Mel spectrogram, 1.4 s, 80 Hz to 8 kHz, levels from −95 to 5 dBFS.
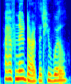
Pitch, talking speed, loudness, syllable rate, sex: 230 Hz, 295 wpm, -15 LUFS, 5.8 syllables/s, female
